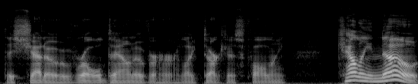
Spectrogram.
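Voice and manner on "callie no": high, loud desperate cry; frightened cry. Acted. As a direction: scream as the shadow swallows you. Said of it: "Cody managed to cry out".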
